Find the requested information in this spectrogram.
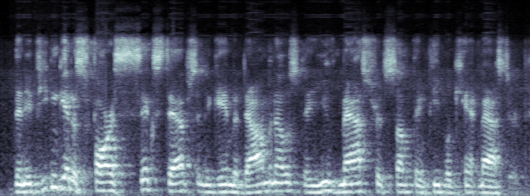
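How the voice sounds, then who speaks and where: A man speaks at a very fast pace in a fairly high, somewhat breathy voice with ordinary pitch variation and audible room echo. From Eritrea. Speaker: professional domino player. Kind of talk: podcast interview.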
